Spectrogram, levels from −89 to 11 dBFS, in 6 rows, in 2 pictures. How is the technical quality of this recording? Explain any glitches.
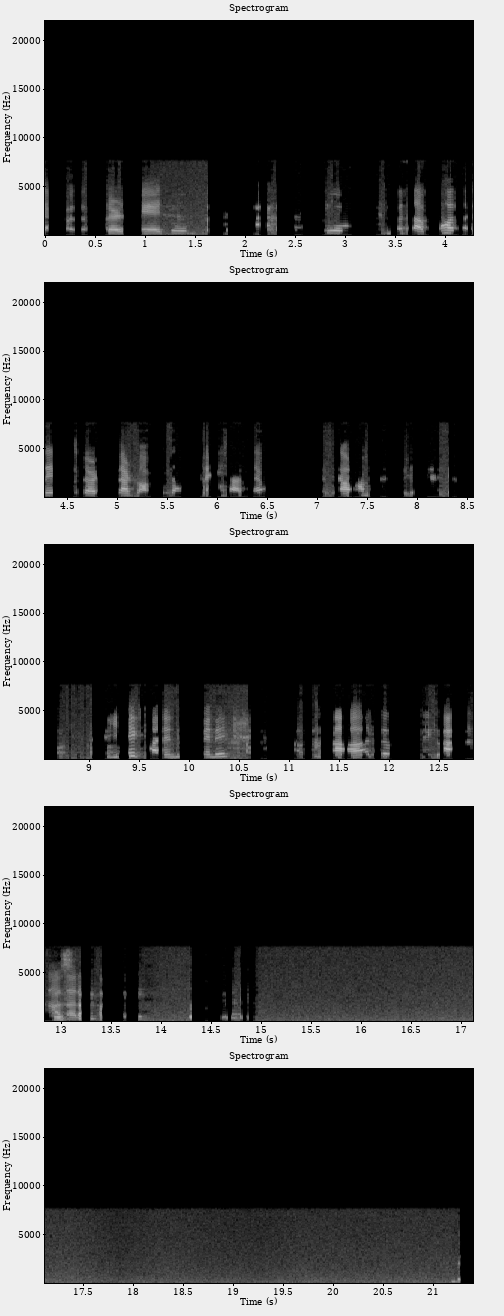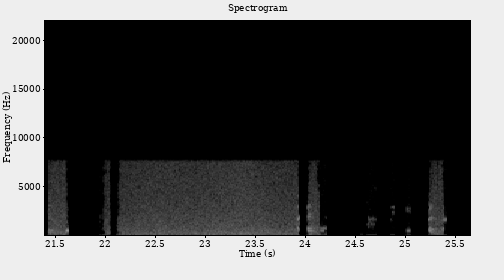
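The recording has clear echo-cancellation problems on a call, concentrated in the first 15 seconds and returning near the end.

Speech suppressed in double talk affects 0.00 to 13.67 s. The talker's speech repeatedly sinks, sometimes by as much as 40 dB, for around ten seconds in total. The likely cause is the canceller treating simultaneous talk from both ends as echo and attenuating everything. On a waveform the envelope shows ragged troughs. A spectrogram shows the speech harmonics thinning or vanishing in patches.

The other side's voice leaks through at 0.21 to 3.64 s, 6.06 to 14.84 s, 21.23 to 21.64 s and 23.90 to 25.42 s. A second, quieter voice sits under the talker, roughly 10 to 20 dB down and loudest in the long middle stretch. This is likely loudspeaker playback reaching the microphone and only partly removed. A spectrogram shows a faint second set of harmonic striations that do not follow the talker's pitch contour.

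Background gated by the echo canceller occurs at 14.34 to 14.96 s, 21.30 to 22.09 s and 24.17 to 25.65 s. While far-end audio plays, the room tone drops by about 39 to 40 dB and then recovers. This is the canceller clamping the microphone during playback. The three gaps last roughly 0.4 s, half a second and one and a half seconds. The waveform flattens to near-silence in those spots, and the spectrogram shows the broadband noise floor, which stops at 8 kHz, going dark.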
